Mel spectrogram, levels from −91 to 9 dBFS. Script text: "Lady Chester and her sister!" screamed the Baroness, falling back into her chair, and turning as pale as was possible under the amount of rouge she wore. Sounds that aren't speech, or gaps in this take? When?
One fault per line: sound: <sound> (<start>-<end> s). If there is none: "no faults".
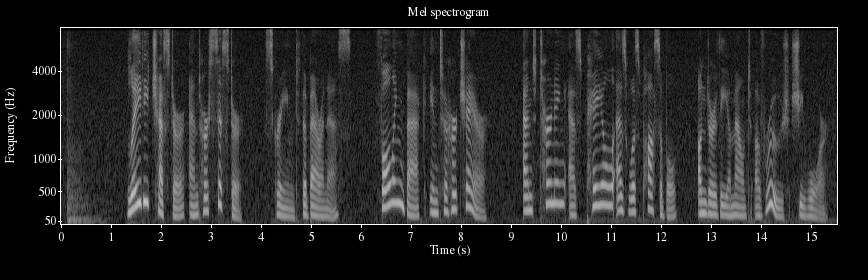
sound: thud (0.1-1.1 s)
